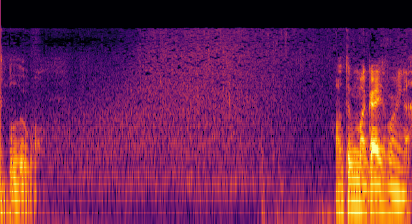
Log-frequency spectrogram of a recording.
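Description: Rain patters down steadily outdoors.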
